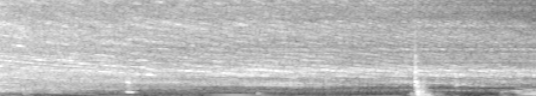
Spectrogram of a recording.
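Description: Hand saw cutting through wood for a cigar box guitar build, a steady close rasp running continuously with a brief sharper knock near the end.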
